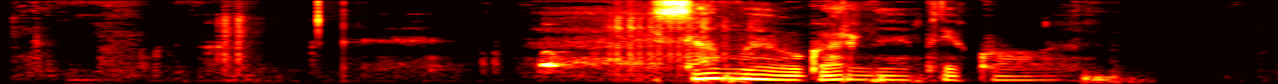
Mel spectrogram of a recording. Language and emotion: Russian, sad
